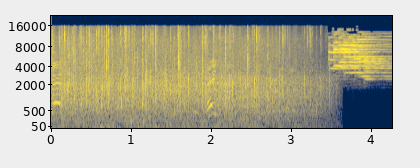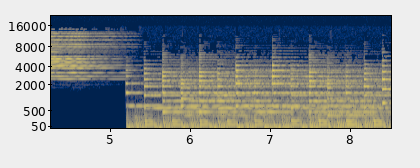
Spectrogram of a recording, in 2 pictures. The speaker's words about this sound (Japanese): されると踏み込む足音や道着の擦れる音に観客席からは歓声と拍手が送られました。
